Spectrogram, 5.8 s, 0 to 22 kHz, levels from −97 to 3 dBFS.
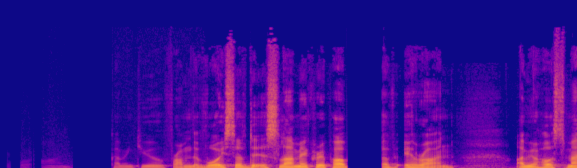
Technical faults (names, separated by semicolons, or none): truncation distortion on a fade; stream reconnect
